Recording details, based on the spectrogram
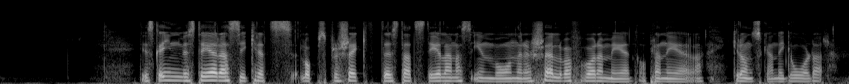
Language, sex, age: Swedish, male, 23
